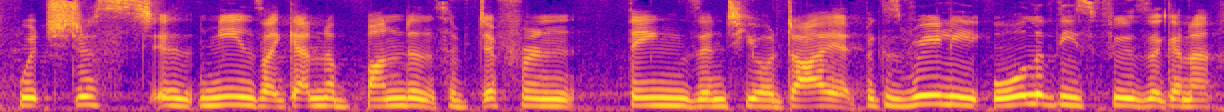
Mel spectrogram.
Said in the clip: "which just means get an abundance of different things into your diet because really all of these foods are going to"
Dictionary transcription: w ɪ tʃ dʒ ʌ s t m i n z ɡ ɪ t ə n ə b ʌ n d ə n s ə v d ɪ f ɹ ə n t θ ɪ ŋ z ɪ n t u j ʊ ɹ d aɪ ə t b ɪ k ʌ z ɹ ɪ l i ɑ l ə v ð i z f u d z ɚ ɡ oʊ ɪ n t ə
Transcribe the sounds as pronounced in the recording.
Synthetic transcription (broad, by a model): w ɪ tʃ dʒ ʌ s t m i n z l ɪ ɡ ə n ə b ʌ n d ə n s ə v d ɪ f ɹ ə n θ ɪ ŋ z ɪ n t u j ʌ ɹ d aɪ ə t b ɪ k ʌ z ɹ ɪ l i ɑ l ə v ð i z f u d z ɚ ɡ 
